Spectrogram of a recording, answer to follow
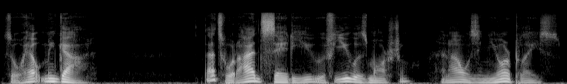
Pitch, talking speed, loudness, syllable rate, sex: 105 Hz, 210 wpm, -19 LUFS, 5.1 syllables/s, male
